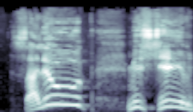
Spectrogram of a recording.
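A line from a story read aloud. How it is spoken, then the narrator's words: Two voices shouting. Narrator (Russian): прокричала неугомонная парочка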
